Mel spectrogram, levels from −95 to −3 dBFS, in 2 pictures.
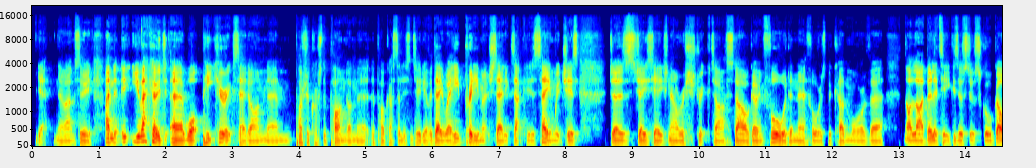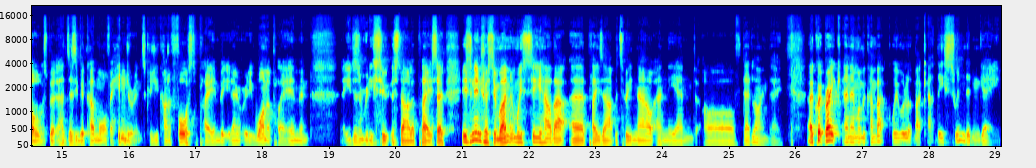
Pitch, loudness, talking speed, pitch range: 95 Hz, -25 LUFS, 270 wpm, 85-120 Hz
